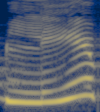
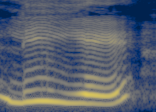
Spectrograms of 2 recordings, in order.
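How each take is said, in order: First: The final vowel follows directly without a 'y' sound. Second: A distinct 'y' sound comes before the final vowel. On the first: "आप लिए बोल रहे हैं" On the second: "आप अगर ली ये बोल रहे हैं"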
